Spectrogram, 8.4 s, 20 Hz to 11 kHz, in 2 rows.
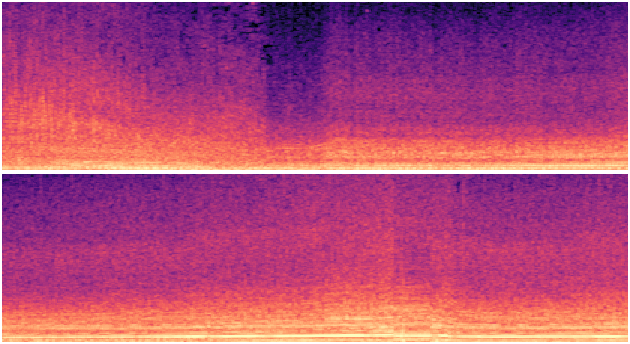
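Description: Race trucks roar past down into turn 1 in a Knights Truck Series race, a loud sustained engine drone that slowly rises in pitch as the field passes, with a brief shift near the end.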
